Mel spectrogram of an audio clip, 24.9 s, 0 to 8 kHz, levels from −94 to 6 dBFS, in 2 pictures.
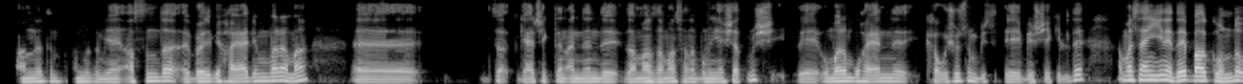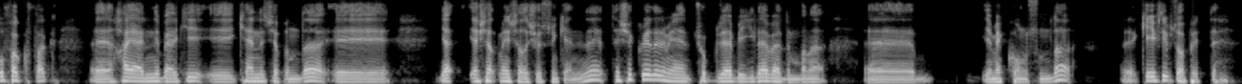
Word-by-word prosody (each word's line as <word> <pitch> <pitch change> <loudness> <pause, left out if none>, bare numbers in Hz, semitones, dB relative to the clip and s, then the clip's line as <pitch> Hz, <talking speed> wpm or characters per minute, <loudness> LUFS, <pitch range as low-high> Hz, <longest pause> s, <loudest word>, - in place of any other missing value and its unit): Anladım, 110 +2 -1
anladım. 105 -1 -1
Yani 105 -1 -1
aslında, 125 +3 0
eee, 105 - -2
böyle 115 +1 +3
bir 120 - +3
hayalin 115 +3 +1
var 140 - +4
ama, 145 +4 +2 0.5
eee, 95 -1 0 1.1
za 100 0 -4
gerçekten 110 +2 -2
annen 105 +1 +1
de 105 -2 0
zaman 105 +1 +2
zaman 105 +1 +2
sana 105 -2 -3
bunu 105 0 +1
yaşatmış. 120 +10 -2 0.3
Eee, 100 -1 -1
umarım 120 +3 +3
bu 120 - +2
hayaline 115 0 +1 0.2
kavuşursun 120 +4 -1
bir 110 - -3
s 115 - -15
eee, 100 -2 -2
bir 100 - -2
şekilde. 105 - -4 0.3
Ama 160 +1 +4
sen, 160 +1 +4
yine, 160 -3 +5
de 150 +1 +5
balkonunda 140 -2 +5
ufak 140 0 +1
ufak, - - -4 0.4
eee, 100 0 +2
hayalini 120 -2 +3
belki, 110 +3 0
eee, 105 -4 -3
kendi 120 +2 +1
çapında, 110 +3 +1
eee, 100 -1 -1 0.5
ya - - +2 0.2
yaşatmaya 125 +1 +2
çalışıyorsun 105 -2 -2
kendine. 115 - -1
Teşekkür 170 +5 0
ederim, 170 -5 +3
yani, 115 -3 0
çok 130 -1 -4
güzel 120 -1 +3
bilgiler 115 +2 +2
verdin 100 -4 +1
bana, 100 -1 -2 0.4
eee, 95 -1 -1 0.7
yemek 100 +1 +1
konusunda. 95 +1 -1 0.5
Eee, - - -6
keyifli 140 +1 +2
bir - - -10
sohbetti. 105 -6 -1
110 Hz, 150 wpm, -23 LUFS, 100-125 Hz, 1.1 s, yine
